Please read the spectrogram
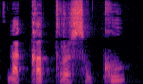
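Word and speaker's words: Les Quatre Cents Coups: How would you pronounce it? – Is it Le Quatre Cent Coups? – Le Quatre Cent Coups.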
